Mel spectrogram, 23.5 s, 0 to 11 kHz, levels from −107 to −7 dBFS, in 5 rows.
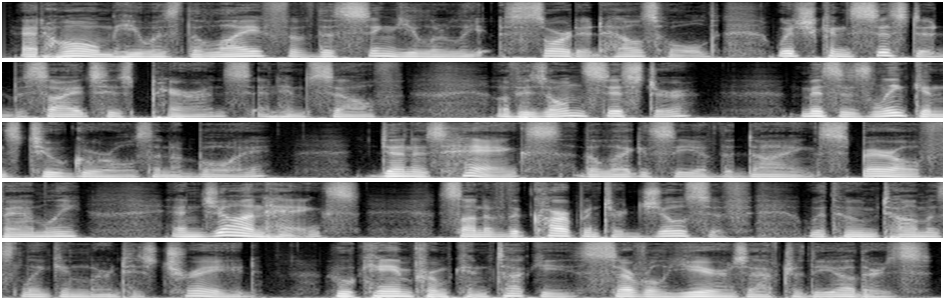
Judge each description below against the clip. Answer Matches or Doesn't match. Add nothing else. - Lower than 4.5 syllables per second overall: Matches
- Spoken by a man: Matches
